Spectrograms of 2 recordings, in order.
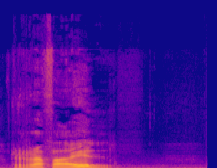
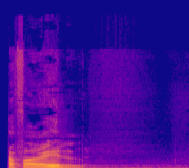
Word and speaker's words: Rafael: Okay, the initial R is trilled. Try these syllables. Ri, re, ra, ro. And they have some names here. These are common names in Spanish. Rafael, Rafael.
